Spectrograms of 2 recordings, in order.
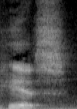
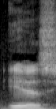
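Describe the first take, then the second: First: The word starts with an added h sound. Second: The word starts with a plain vowel sound. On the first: This is how Newfoundlanders say it. "you put an H in front of it" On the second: This is the ordinary way of saying it. "instead of is"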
